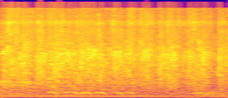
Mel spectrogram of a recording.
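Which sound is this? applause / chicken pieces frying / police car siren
applause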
